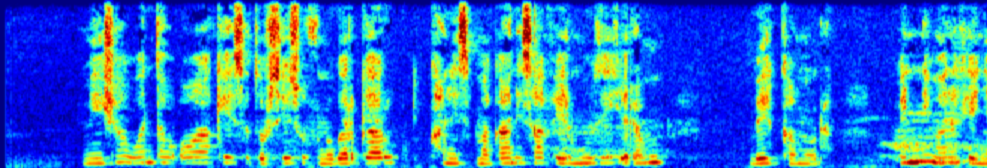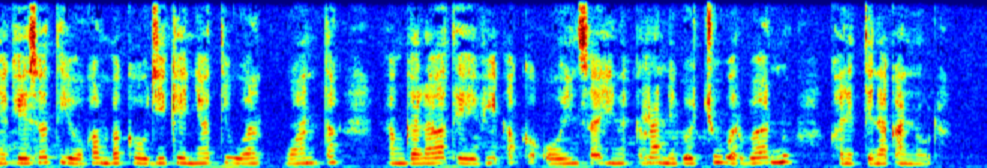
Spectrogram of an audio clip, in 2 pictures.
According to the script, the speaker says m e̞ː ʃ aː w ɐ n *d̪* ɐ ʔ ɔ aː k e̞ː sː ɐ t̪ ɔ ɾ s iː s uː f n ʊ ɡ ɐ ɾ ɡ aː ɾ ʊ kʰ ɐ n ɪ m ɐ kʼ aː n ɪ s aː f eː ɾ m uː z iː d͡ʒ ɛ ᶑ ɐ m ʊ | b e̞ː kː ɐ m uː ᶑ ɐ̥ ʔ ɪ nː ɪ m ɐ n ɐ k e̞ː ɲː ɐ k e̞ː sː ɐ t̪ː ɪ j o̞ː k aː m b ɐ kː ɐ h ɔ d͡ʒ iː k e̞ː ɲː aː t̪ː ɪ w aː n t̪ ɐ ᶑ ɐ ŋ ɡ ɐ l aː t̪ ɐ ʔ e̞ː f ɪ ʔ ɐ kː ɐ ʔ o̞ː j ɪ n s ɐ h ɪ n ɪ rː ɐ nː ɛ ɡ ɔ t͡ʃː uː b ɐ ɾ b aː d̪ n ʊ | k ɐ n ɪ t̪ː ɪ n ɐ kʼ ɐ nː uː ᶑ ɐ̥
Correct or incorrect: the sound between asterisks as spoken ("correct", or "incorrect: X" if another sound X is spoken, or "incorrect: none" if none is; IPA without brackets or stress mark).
incorrect: t̪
